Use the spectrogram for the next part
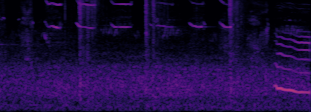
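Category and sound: animal, dogs whimpering and yipping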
